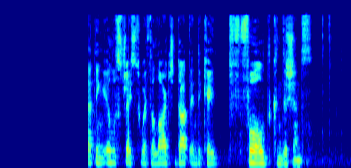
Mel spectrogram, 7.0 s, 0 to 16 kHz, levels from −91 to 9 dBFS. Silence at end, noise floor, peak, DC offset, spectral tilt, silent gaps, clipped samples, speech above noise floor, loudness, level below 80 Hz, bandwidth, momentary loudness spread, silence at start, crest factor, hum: 0.8 s; -65 dBFS; -18 dBFS; under 0.1%; -3.5 dB/octave; none; under 0.1%; 28 dB; -36 LUFS; -72 dBFS; 11.5 kHz; 16 LU; 1.75 s; 22 dB; none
